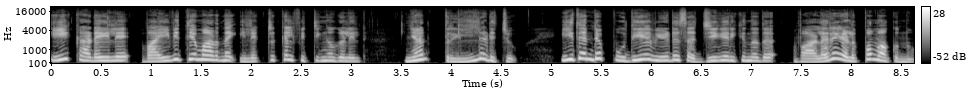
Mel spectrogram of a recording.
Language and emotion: Malayalam, happy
